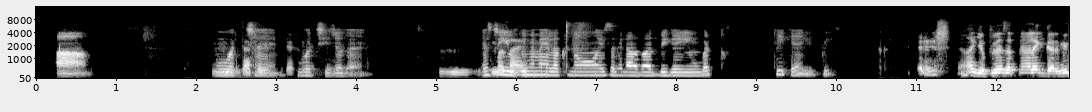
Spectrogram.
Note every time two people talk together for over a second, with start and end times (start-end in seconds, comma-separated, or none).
2.2-3.7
